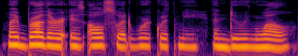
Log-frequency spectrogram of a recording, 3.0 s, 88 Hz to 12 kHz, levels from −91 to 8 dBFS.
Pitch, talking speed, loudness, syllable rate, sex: 205 Hz, 220 wpm, -18 LUFS, 4.7 syllables/s, female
